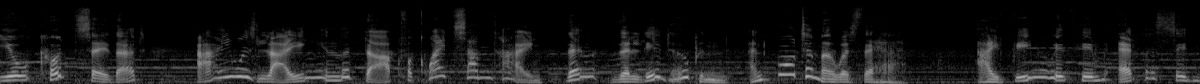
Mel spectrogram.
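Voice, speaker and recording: Clear music plays in the background as someone speaks slowly in a put-on character voice. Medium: video game. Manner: confused, rambling.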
